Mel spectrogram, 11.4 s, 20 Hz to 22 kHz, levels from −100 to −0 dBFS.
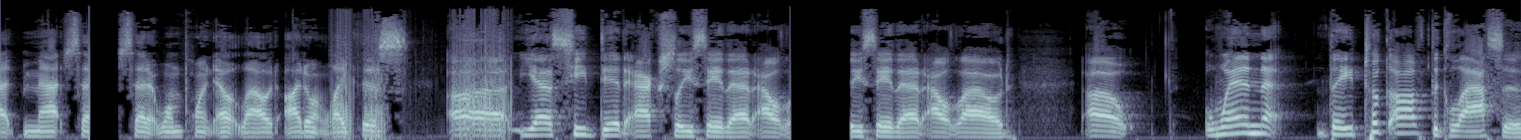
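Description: Stream reconnects at 0.67 s and 5.93 s cut this speech clip to silence for 216 ms and 436 ms. Each time a fresh decoder picks up mid-stream and replays audio from 183 ms and 836 ms earlier. Buffer tearing from 2.46 to 3.85 s adds a steady 93.8 Hz buzz, which fits a 512-sample buffer. In each period, writer and reader cross, and roughly a tenth of every buffer repeats audio about 40 ms old, with hard joins on both sides.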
